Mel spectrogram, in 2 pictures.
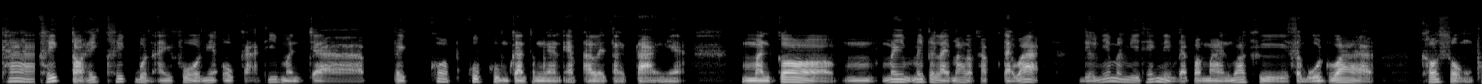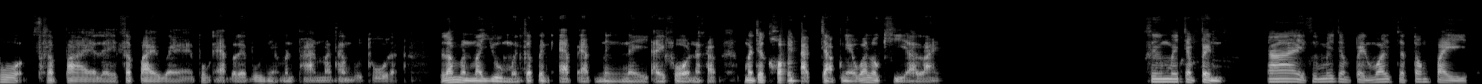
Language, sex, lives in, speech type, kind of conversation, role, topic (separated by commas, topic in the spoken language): Thai, male, Thailand, conversation, unstructured, none, การเก็บข้อมูลส่วนตัวไว้ในโทรศัพท์มือถือเป็นเรื่องน่ากลัวไหม?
